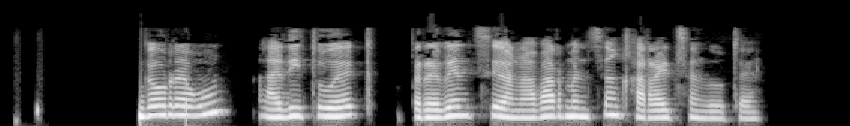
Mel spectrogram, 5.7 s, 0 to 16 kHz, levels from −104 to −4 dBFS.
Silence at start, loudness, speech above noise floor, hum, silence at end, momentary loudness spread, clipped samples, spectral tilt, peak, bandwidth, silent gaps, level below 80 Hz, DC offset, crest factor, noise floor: 0.95 s; -15 LUFS; over 76 dB; none; 0.6 s; 10 LU; under 0.1%; -7 dB/octave; 0 dBFS; 7.8 kHz; 1.58-1.69 s, 2.53-2.65 s, 2.71-2.75 s; -54 dBFS; under 0.1%; 16 dB; under -90 dBFS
